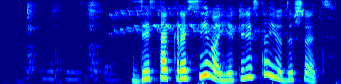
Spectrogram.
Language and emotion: Russian, positive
